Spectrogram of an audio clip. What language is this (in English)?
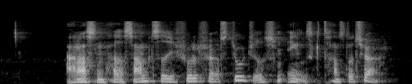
Danish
